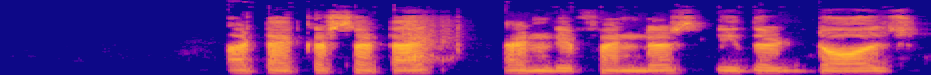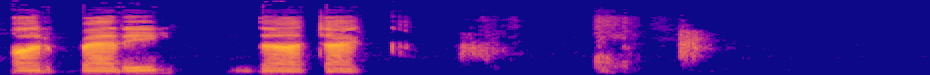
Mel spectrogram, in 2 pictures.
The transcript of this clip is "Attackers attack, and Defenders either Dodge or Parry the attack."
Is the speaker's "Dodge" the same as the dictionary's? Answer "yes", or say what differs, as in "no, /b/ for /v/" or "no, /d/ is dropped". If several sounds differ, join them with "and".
yes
